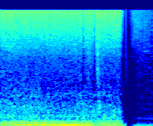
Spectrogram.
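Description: Low, steady rumble picked up by a microphone sealed inside a helium balloon, which sounds "not too happy" in there; it cuts off abruptly near the end.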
